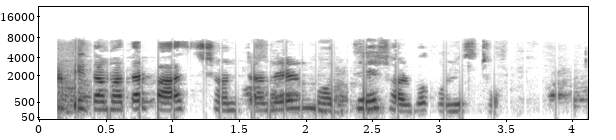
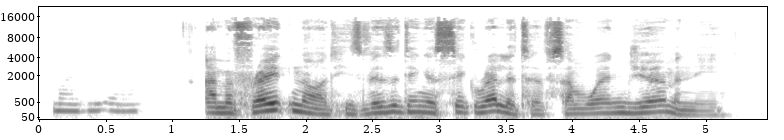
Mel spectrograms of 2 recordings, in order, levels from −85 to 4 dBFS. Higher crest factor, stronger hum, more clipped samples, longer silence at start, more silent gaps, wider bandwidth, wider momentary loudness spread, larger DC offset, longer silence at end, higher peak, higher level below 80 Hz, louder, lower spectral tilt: about the same, 20 dB vs 20 dB; neither; neither; about the same, 0.15 s vs 0.1 s; neither; second, 8 kHz vs 16 kHz; about the same, 18 LU vs 16 LU; neither; second, 0 s vs 0.4 s; first, -4 dBFS vs -14 dBFS; first, -62 dBFS vs -70 dBFS; first, -21 LUFS vs -31 LUFS; second, -1.5 dB/octave vs -3 dB/octave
